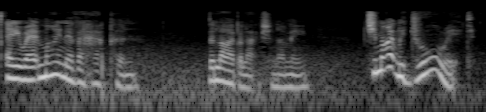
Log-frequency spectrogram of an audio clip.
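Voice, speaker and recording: Blunt young woman, swinging pitch. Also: a little mellow, breathy edge. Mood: teasing. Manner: blunt, swearing, teasing. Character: blunt, impatient young woman, a hard-up mother living rough. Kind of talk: radio drama acting.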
